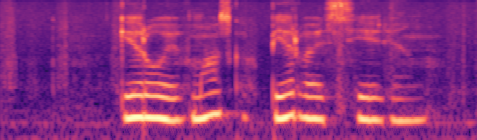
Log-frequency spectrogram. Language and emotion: Russian, sad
